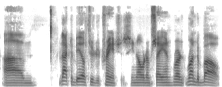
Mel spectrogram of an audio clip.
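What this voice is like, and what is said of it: Put-on southern hillbilly accent. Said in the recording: “His southern, you know, just hillbilly accent.”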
